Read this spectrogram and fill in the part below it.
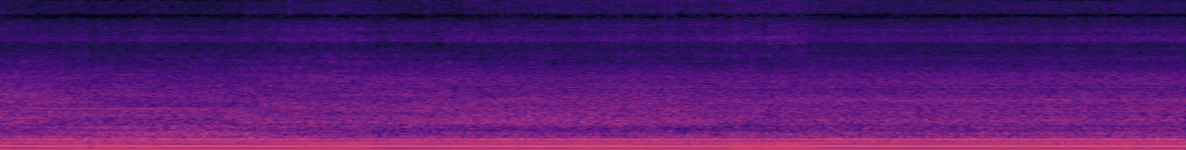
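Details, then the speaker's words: Honda generator after carburetor cleaning, gelled bad gas that plugged the jets removed, running off a jerry-rigged auxiliary fuel tank: steady, even drone with strong low hum, no misfires, surging or knocks; running smoothly at constant speed. "there we go stepping away from the motor because it's a little loud so hopefully you can hear me"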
